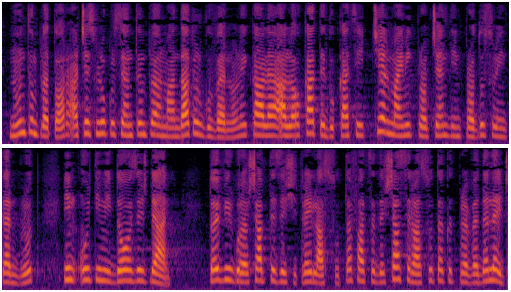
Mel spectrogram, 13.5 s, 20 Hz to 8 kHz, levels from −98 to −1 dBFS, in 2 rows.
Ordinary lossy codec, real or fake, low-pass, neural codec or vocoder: none; real; none; none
